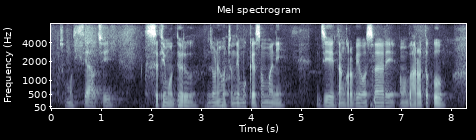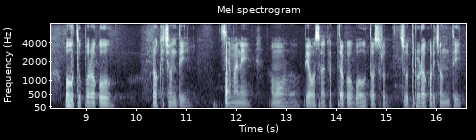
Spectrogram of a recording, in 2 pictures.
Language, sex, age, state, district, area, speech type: Odia, male, 18-30, Odisha, Subarnapur, urban, spontaneous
